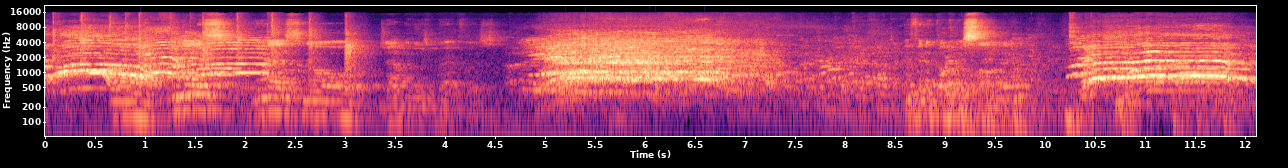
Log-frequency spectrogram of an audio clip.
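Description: A singer sings into a microphone over the band.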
